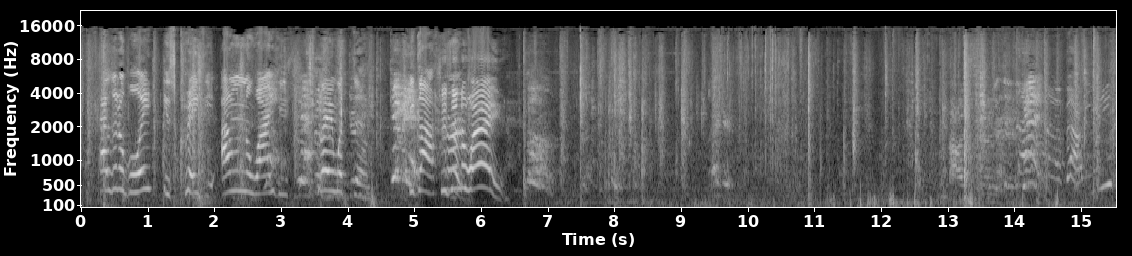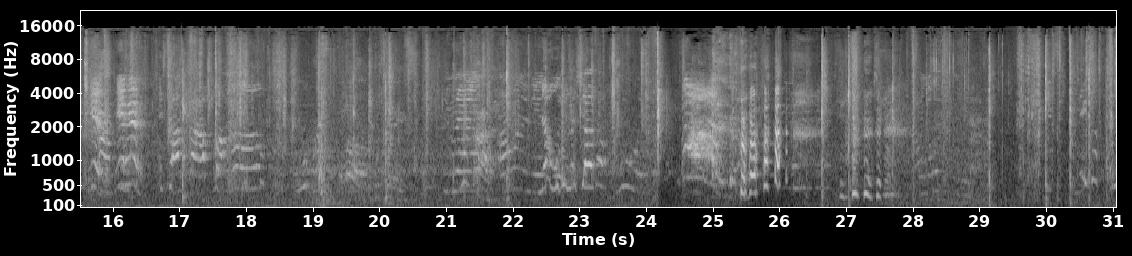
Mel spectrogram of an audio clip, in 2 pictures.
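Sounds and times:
children shouting: 4.6s - 8.0s, 22.4s - 25.4s.

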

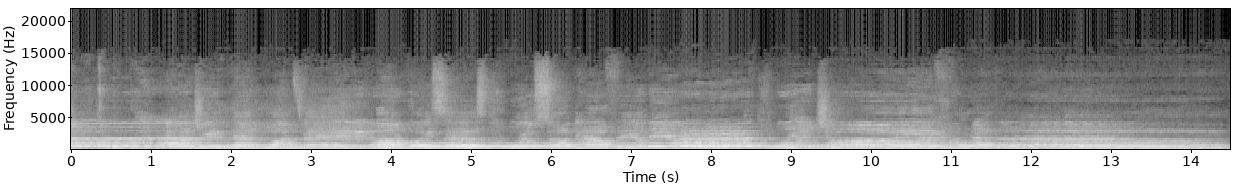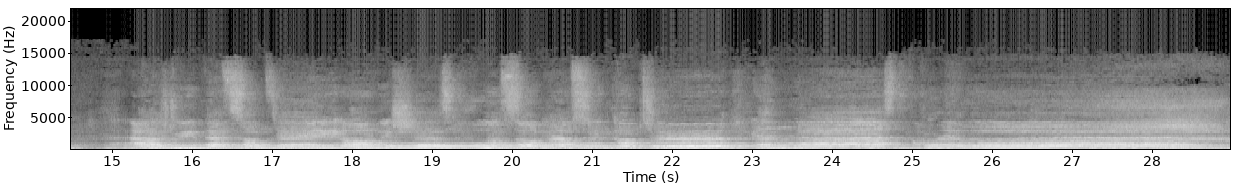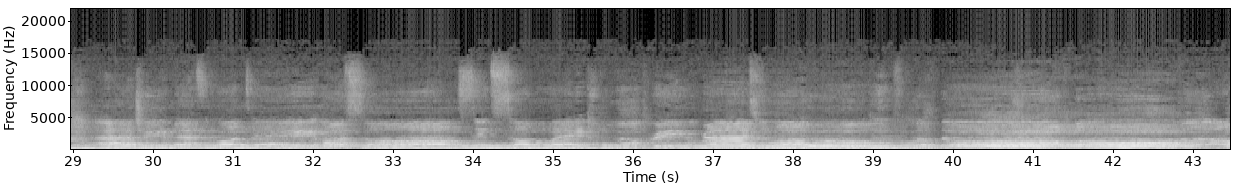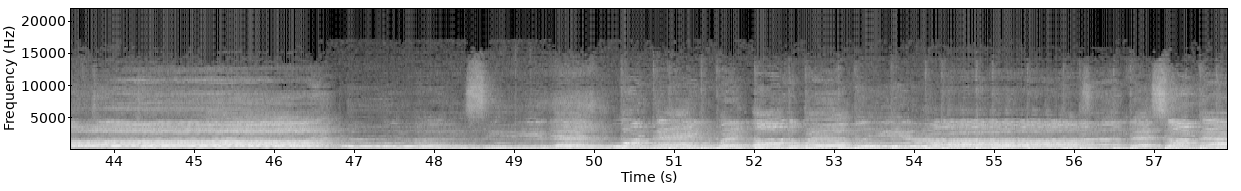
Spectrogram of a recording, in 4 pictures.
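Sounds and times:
a cappella group singing in harmony: 0.0s - 57.9s.

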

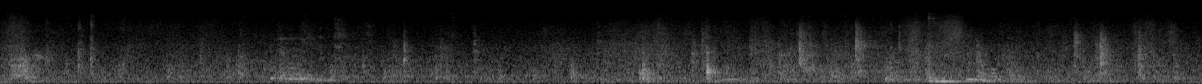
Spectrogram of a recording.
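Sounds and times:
footsteps on hard floor: 3.6s - 11.9s.

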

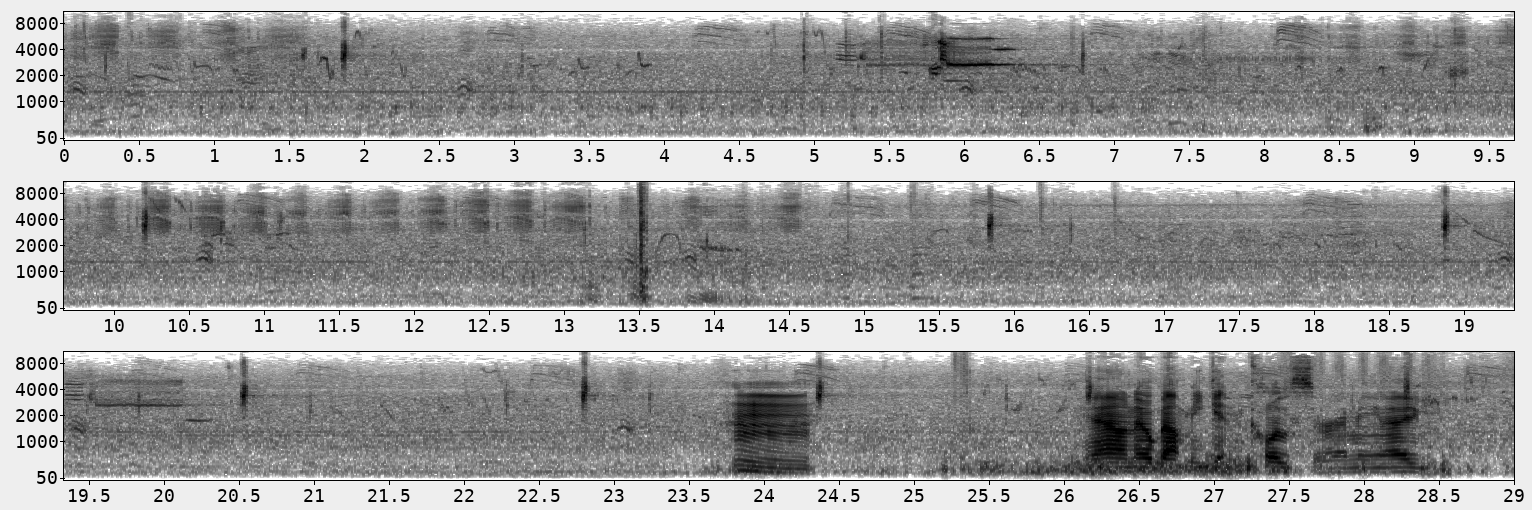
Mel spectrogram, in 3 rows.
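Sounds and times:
bird chirps and calls: 5.1s - 14.7s.

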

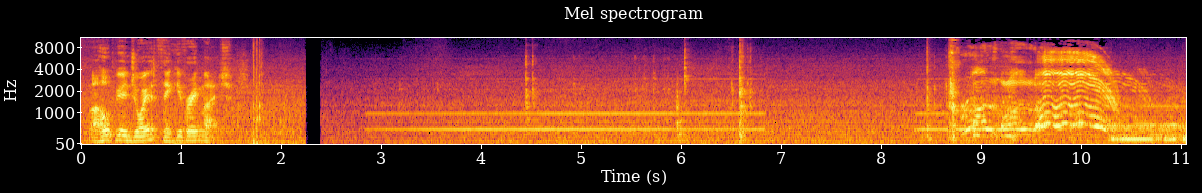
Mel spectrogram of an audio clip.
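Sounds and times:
high electrical whine: 2.8s - 7.0s, 8.3s - 11.0s.

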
